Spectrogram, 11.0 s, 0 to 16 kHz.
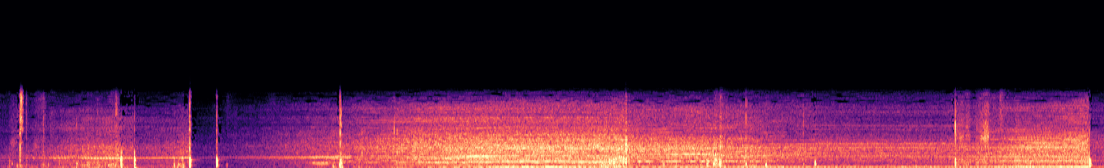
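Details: IBM ThinkPad T40-series laptop (T40/41/42/43) fan: a few clicks, then the fan spins up to a steady buzzy whir with a tone over it. Noisy cooling fan, cause unclear.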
